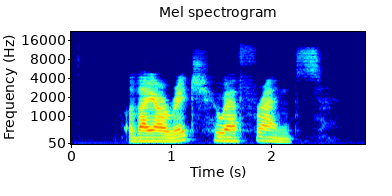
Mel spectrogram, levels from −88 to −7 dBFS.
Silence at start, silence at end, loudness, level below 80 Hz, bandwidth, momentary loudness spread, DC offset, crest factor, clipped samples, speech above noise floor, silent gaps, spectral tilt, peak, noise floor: 0.55 s; 0.5 s; -29 LUFS; -70 dBFS; 14 kHz; 21 LU; under 0.1%; 20 dB; under 0.1%; 42 dB; none; -5 dB/octave; -12 dBFS; -71 dBFS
